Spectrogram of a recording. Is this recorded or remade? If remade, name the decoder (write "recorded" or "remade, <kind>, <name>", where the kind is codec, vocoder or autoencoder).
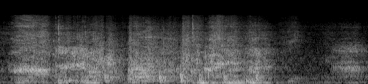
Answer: recorded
